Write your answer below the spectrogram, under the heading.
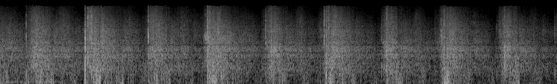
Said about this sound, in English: And the first group, you can stop clapping, take a deep breath, and be seated.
